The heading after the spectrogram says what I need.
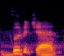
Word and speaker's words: Buttigieg: That's how his name is pronounced, Buttigieg.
